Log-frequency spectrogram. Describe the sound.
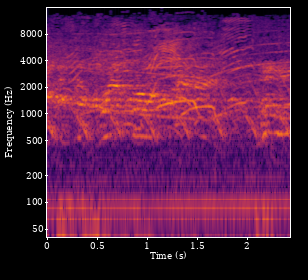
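A police siren wails as police arrive, with repeated rising and falling sweeps over a steady low rumble of traffic, continuous and fairly loud throughout.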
